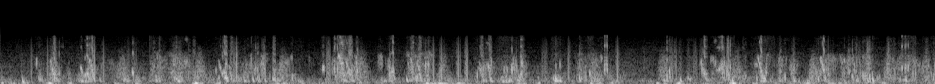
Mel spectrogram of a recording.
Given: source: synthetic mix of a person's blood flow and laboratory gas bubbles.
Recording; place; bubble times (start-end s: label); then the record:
Doppler ultrasound of blood flow; subclavian vein
0.34-0.64 s: bubbles
0.77-1.47 s: bubbles
1.50-1.97 s: bubbles
2.13-3.05 s: bubbles
3.09-3.12 s: bubbles
3.20-3.28 s: bubbles
3.30-3.70 s: bubbles
3.77-4.00 s: bubbles
4.04-4.42 s: bubbles
4.73-5.27 s: bubbles
5.50-5.65 s: bubbles
5.73-6.12 s: bubbles
6.61-6.94 s: bubbles
6.98-7.35 s: bubbles
7.42-7.48 s: bubbles
7.51-8.00 s: bubbles
8.13-8.81 s: bubbles
8.88-9.36 s: bubbles
From the record:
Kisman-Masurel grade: 342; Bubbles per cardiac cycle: rolling drumbeat, 9 or more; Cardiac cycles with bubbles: 100%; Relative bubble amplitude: moderate (0.250 to 0.450); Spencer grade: 3 (all of the cardiac periods contain showers or single bubble signals, but not dominating or overriding the cardiac motion signals); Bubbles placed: anywhere in the cardiac cycle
